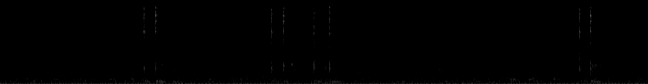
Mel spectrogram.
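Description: Computer mouse clicking about seven times, mostly in quick pairs, over near silence.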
